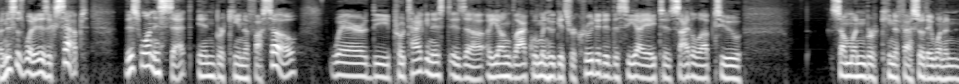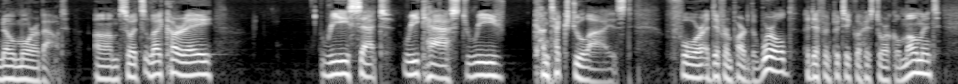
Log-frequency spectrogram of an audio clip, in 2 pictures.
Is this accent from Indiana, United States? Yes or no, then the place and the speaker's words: no; Lawrence, Kansas, United States; my hometown, Lawrence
